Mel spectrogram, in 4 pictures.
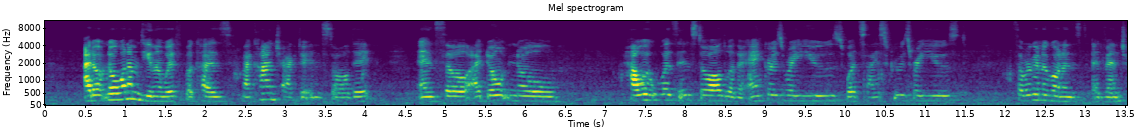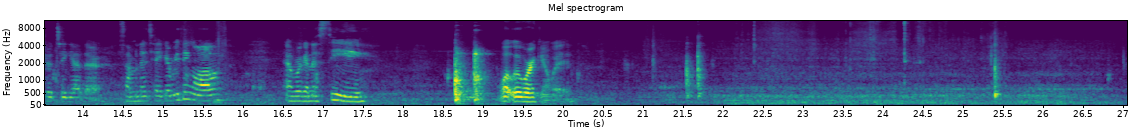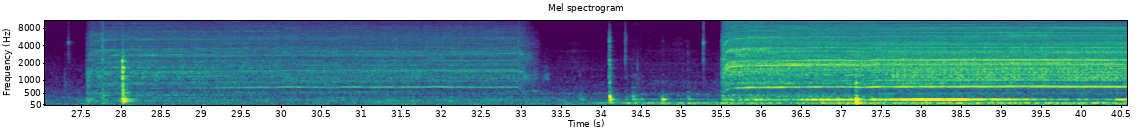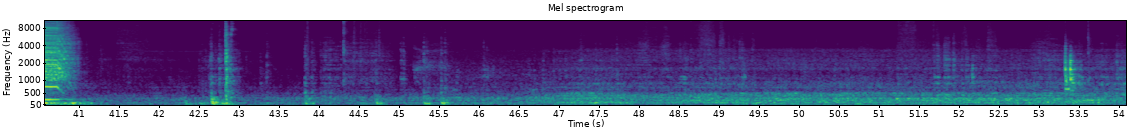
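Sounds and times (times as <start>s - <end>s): power drill running: 27.5s - 33.3s, 35.5s - 41.1s.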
